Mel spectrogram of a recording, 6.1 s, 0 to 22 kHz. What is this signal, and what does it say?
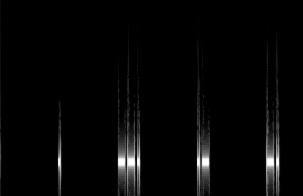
Morse code, heard as a keyed tone, about 25 wpm, spaced as for 7 wpm, 690 Hz. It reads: EGAN
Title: 8x Character Spacing - Top 500 Words - 25wpm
